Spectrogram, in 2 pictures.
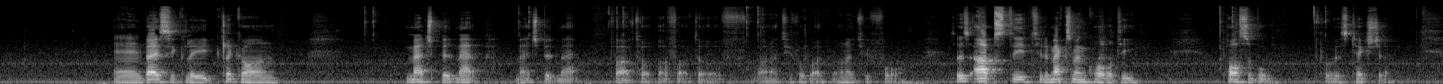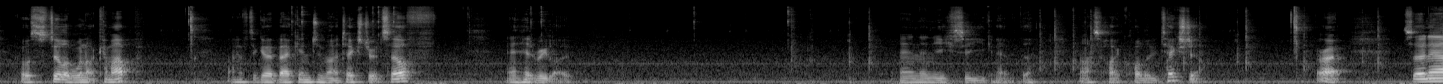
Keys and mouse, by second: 3.7 click, 12.3 click, 23.2 alt+middle click, 25.3 alt+middle click, 26.9 alt+middle click, 28.3 alt+middle click.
